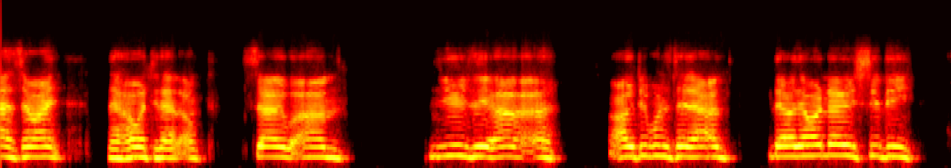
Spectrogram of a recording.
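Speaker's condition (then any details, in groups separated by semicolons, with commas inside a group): Cerebral palsy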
